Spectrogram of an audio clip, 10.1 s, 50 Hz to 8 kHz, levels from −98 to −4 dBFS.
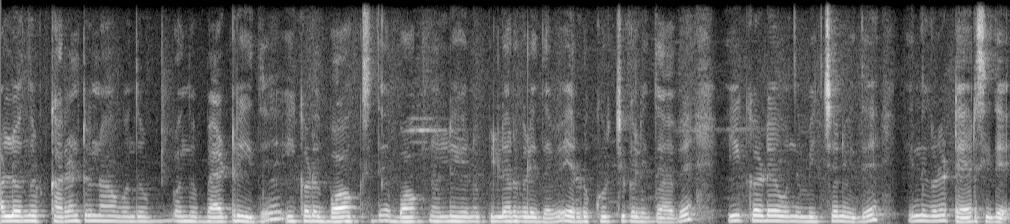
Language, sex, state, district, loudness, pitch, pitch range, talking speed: Kannada, male, Karnataka, Bellary, -16 LUFS, 165 Hz, 155-175 Hz, 140 wpm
